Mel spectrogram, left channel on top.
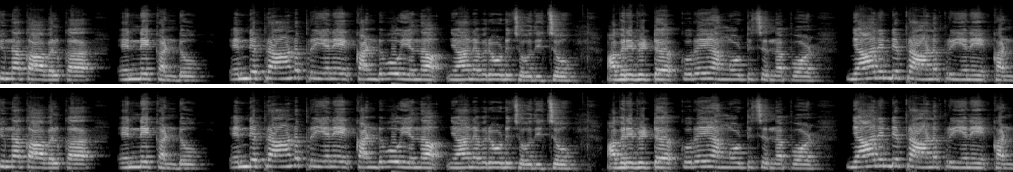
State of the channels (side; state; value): both; identical; correlation 1.00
